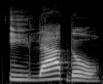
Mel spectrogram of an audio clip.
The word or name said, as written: hilado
